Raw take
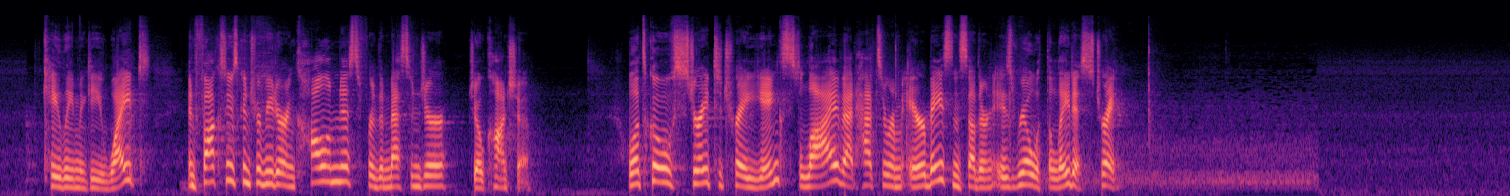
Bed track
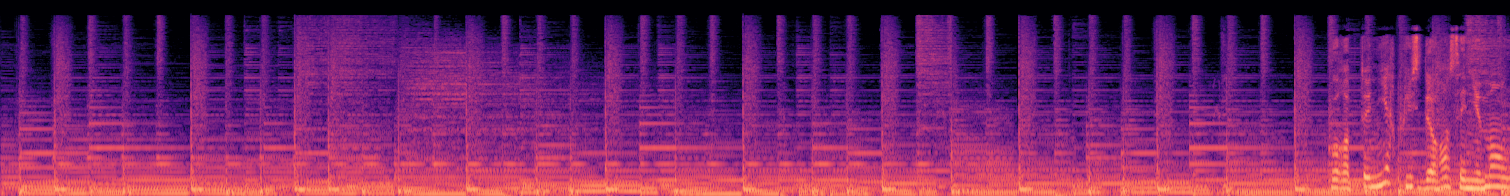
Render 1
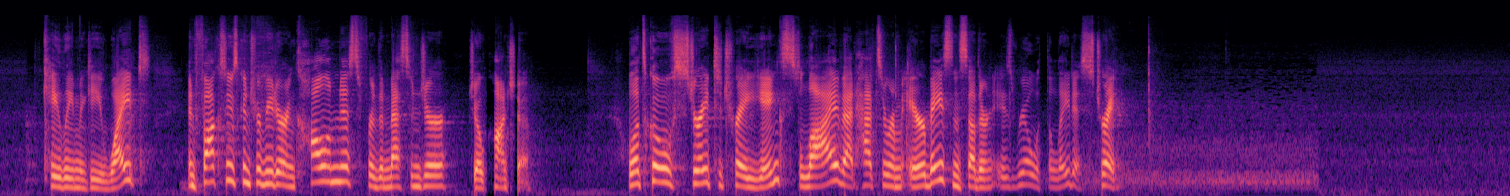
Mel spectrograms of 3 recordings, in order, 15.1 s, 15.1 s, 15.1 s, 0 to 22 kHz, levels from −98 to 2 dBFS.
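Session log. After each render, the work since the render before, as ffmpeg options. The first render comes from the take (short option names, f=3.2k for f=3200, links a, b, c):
-filter_complex "[0:a]asettb=1/sr,asplit=3[a][b][c];[a]atrim=end=4.764[d];[b]atrim=start=4.76:end=5.22,asetpts=PTS-STARTPTS,afade=t=in:d=0.004:c=qsin,afade=t=out:st=0.456:d=0.004:c=qsin,agate=range=-27dB:threshold=-31dB:ratio=16:release=100:detection=peak[e];[c]atrim=start=5.216[f];[d][e]acrossfade=d=0.004:c1=hsin:c2=qsin[g];[g][f]acrossfade=d=0.004:c1=qsin:c2=hsin,asplit=3[h][i][j];[h]atrim=end=9.95,asetpts=PTS-STARTPTS,afade=t=out:st=9.82:d=0.13:silence=0.281838[k];[i]atrim=start=9.95:end=10.77,asetpts=PTS-STARTPTS,volume=-11dB[l];[j]atrim=start=10.77,asetpts=PTS-STARTPTS,afade=t=in:d=0.13:silence=0.281838[m];[k][l][m]concat=n=3:v=0:a=1"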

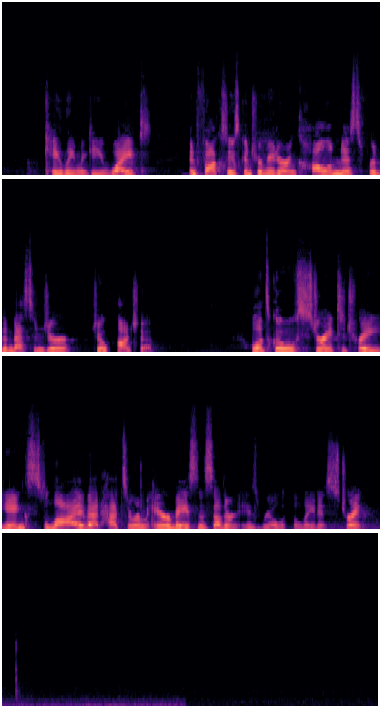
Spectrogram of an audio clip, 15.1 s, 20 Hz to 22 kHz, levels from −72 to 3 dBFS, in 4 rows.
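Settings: -af "flanger=delay=0.9:depth=5.8:regen=65:speed=0.36:shape=triangular"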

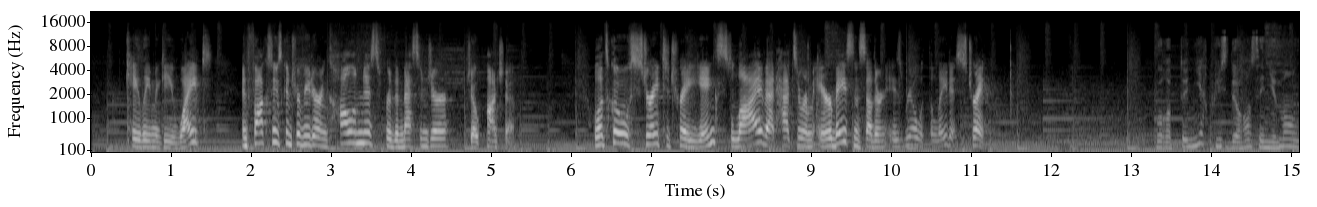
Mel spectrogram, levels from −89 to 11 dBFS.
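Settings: -filter_complex "[1:a]volume=-19.5dB[a];[0:a][a]amix=inputs=2:normalize=0"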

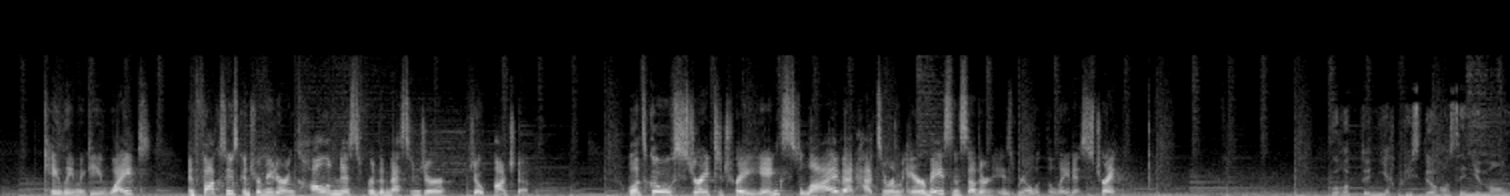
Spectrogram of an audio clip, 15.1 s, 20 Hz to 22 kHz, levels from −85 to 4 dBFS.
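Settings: -af "volume=2.5dB"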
